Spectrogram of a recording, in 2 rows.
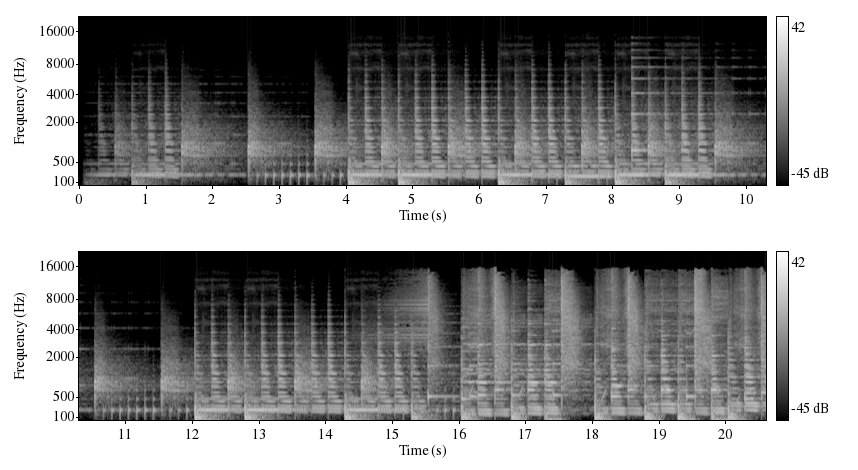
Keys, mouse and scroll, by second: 0.1 click, 3.2-4.1 alt+scroll up 2, 4.1 click.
